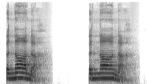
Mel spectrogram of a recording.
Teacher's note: we stress syllable number two so the first and third ones are weak with the uh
